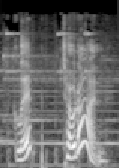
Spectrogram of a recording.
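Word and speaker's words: Glyptodon: Giptoadon.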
